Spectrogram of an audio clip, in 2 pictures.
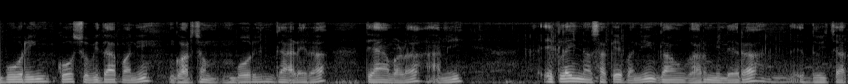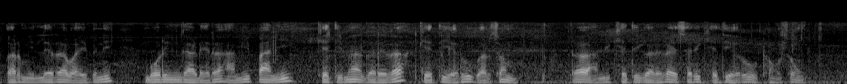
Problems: constant background noise, background conversations at intervals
